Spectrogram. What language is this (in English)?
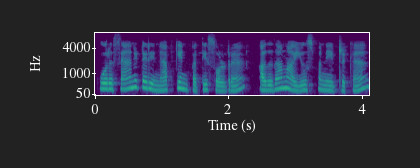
Tamil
